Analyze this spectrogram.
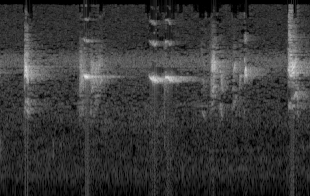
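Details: A sunbird (konin) kept at home answers each time another sunbird calls; the recording serves as a lure for wild or escaped sunbirds. About five sharp, high chips come in about three seconds, some with short trailing notes, over a quiet background.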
